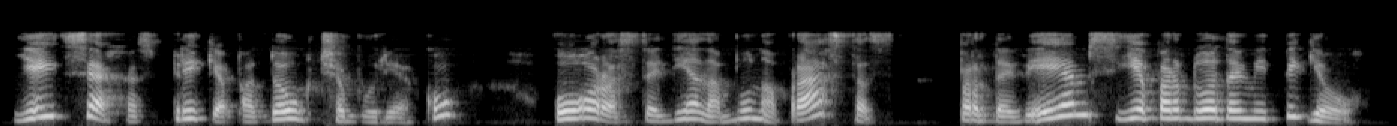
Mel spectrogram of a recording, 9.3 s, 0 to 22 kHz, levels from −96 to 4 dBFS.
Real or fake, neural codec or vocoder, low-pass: fake; codec, 16 kHz, 16 kbps, FunCodec, trained on LibriTTS, 50 frames a second; 7.2 kHz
